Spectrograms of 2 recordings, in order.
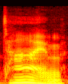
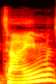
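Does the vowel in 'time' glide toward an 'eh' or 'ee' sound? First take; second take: eh; ee. First: The vowel glides toward a lighter 'eh' sound. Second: The vowel glides toward a full 'ee' sound. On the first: The speaker calls it right. "sino time. Como la segunda parte del diptongo, una E" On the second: The speaker calls it wrong. "Cuidado no decir time"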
